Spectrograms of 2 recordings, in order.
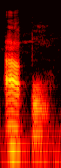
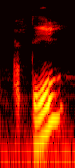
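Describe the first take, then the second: First: "apple" stressed on the first syllable, AP-pol, falling. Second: "apple" stressed on the second syllable, a-POL, rising high and loud; mispronounced "apple" with a raised, louder last syllable; wrong stress. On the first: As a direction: hit AP in "apple", drop the end. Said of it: "sino como". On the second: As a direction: punch the end of "apple" as a-POL. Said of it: "no se pronuncia como". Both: Shown as a demonstration.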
